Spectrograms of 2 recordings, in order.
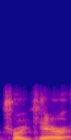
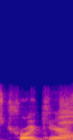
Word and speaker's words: Troy Carroll: game fightstones of of troy care actually i said it wrong also it's troy carroll looks like okay um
